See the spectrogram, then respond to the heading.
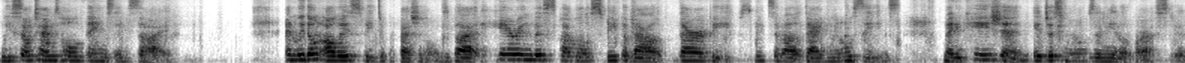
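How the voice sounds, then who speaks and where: Speaking at a moderate pace, a woman has a fairly high, somewhat breathy voice with ordinary pitch variation. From Jamaica. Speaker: psychotherapist. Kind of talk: casual talk to camera. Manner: walking on treadmill while talking.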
